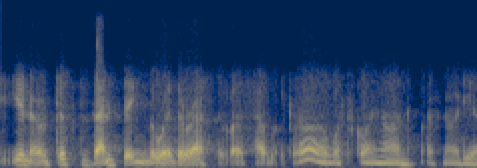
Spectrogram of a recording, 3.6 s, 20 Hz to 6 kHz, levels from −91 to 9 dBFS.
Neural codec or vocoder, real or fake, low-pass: none; real; 5.4 kHz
